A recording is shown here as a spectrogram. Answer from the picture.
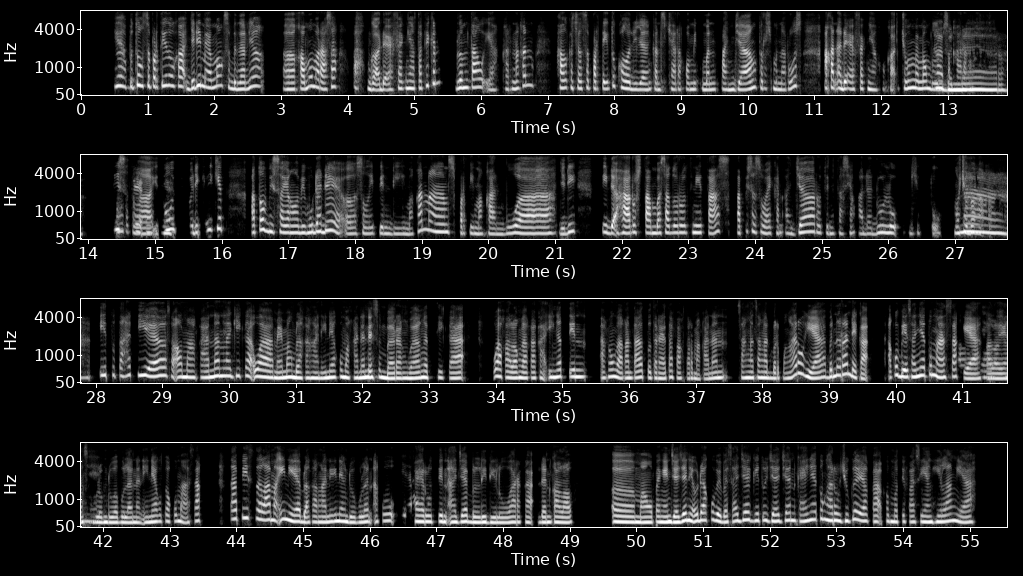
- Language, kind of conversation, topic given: Indonesian, advice, Bagaimana cara mengatasi rasa lelah dan hilang motivasi untuk merawat diri?
- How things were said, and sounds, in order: drawn out: "benar"; tapping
